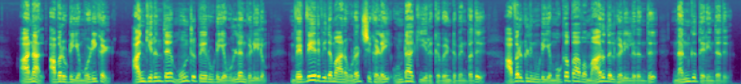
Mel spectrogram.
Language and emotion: Tamil, neutral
